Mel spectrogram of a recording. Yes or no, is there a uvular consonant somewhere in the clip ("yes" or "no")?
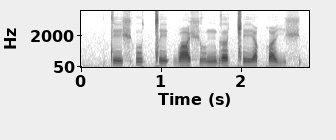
yes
